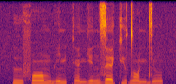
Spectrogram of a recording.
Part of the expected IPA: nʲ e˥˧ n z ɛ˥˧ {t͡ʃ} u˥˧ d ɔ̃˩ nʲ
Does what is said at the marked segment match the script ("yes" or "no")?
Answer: no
